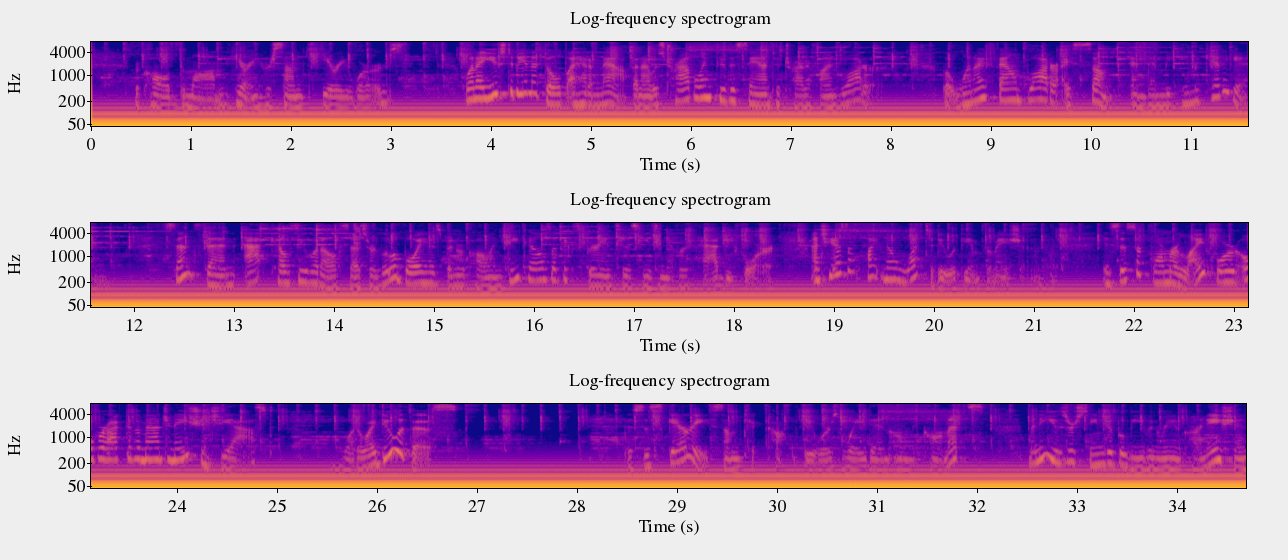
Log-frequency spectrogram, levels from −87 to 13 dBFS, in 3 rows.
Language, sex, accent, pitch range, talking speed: English, female, American, 145-230 Hz, 190 wpm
